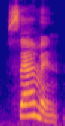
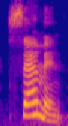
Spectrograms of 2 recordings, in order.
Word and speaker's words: salmon: so that's an example salmon salmon so when we say salmon we don't pronounce the L it's a silence L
